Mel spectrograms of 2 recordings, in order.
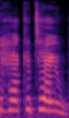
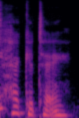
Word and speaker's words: Hecate: Do you guys pronounce it or hate? Because I have heard it both ways. Um, we'll go with the way that the the um game is pronouncing it. Would Hecate really help me?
